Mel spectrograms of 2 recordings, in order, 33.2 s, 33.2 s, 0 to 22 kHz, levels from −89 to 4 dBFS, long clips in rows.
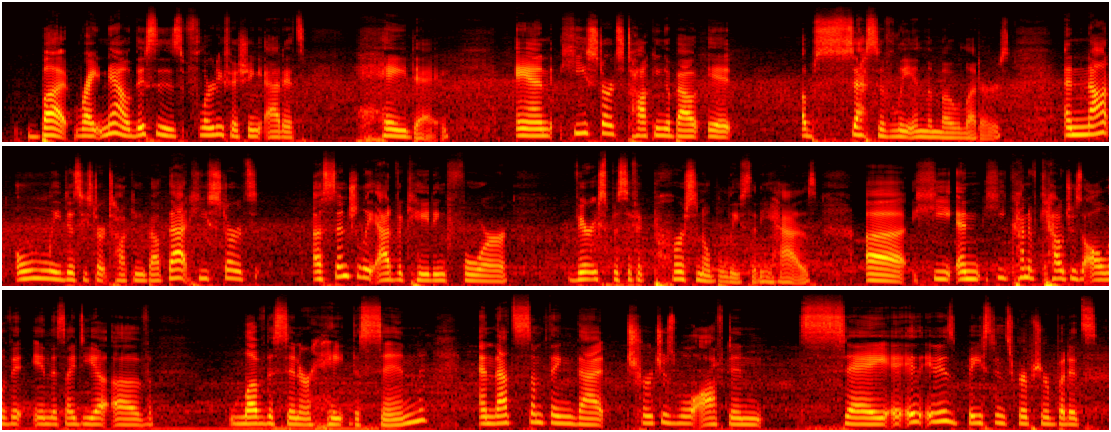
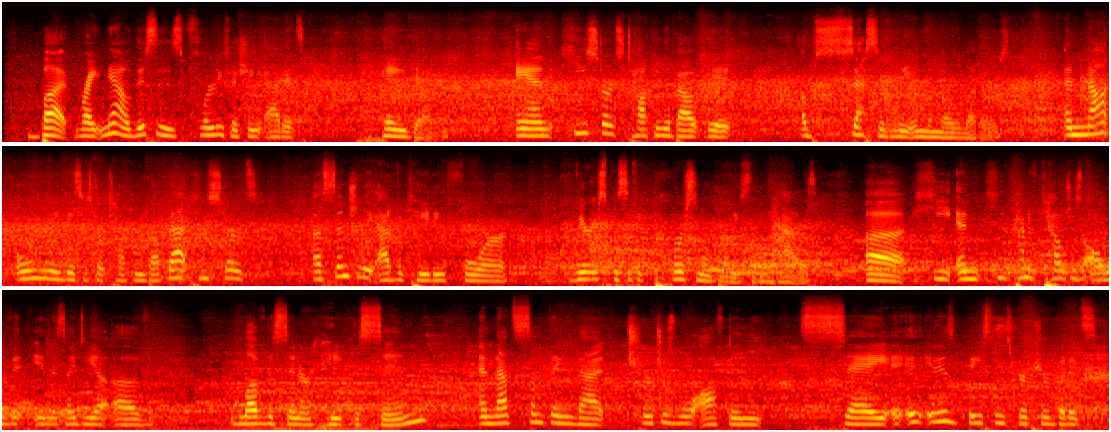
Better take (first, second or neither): first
